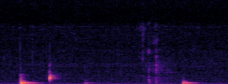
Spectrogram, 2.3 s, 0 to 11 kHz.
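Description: Near silence with a few faint, short, soft taps: a fingertip tapping the glass touchscreen of a Samsung Galaxy S23 Ultra.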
